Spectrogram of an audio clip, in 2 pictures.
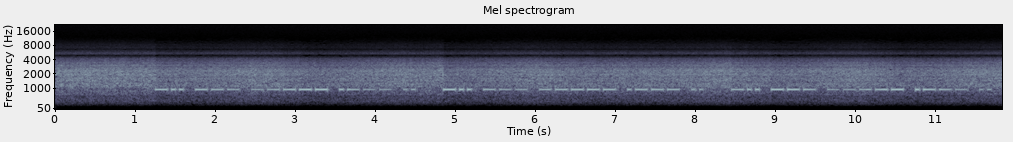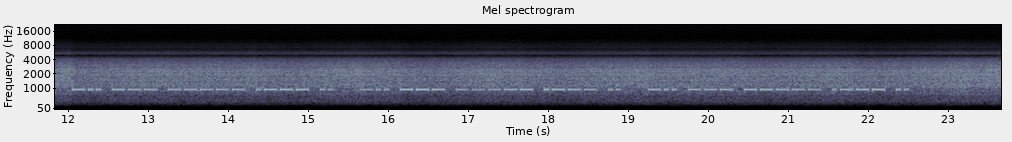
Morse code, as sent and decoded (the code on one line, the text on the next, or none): -.. --- ----- .--- .. / -.. --- ----- .--- .. / -.. --- ----- .--- .. / -.. --- ----- .--- .. / -.. --- ----- .--- .. / -.. --- ----- .--- ..
DO0JI DO0JI DO0JI DO0JI DO0JI DO0JI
